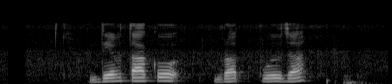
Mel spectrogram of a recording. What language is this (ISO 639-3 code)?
nep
